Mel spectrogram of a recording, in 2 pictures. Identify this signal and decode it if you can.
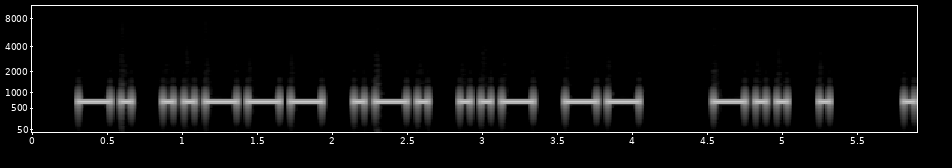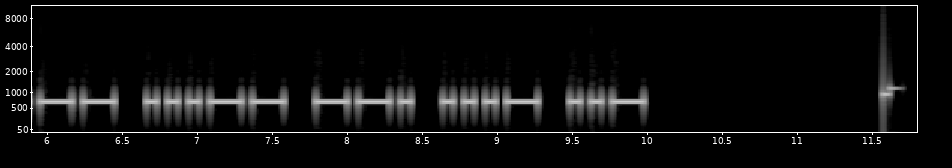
Morse code, heard as a keyed tone, about 17 wpm, 700 Hz. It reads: N2RUM DE W3GVU
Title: USA Callsign DE Callsign - 5 Characters - 17wpm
